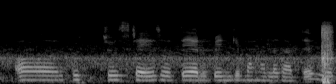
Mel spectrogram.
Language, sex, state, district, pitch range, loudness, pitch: Hindi, female, Uttar Pradesh, Ghazipur, 190-205 Hz, -32 LUFS, 195 Hz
